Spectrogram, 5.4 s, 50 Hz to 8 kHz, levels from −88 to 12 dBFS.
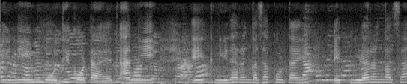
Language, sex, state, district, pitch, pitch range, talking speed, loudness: Marathi, female, Maharashtra, Gondia, 240 Hz, 225-250 Hz, 165 wpm, -18 LUFS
